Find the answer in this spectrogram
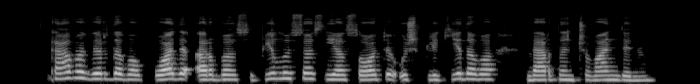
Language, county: Lithuanian, Kaunas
